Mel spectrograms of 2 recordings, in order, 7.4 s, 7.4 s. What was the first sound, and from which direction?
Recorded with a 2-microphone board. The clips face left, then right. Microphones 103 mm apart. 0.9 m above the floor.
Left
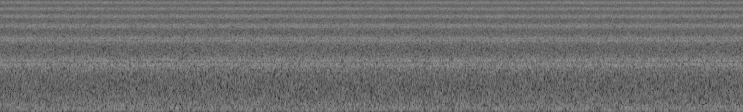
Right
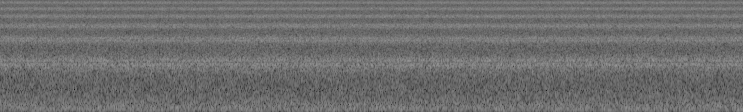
Only background noise.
